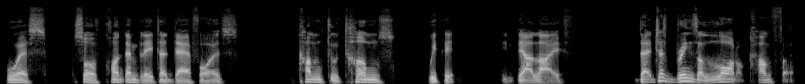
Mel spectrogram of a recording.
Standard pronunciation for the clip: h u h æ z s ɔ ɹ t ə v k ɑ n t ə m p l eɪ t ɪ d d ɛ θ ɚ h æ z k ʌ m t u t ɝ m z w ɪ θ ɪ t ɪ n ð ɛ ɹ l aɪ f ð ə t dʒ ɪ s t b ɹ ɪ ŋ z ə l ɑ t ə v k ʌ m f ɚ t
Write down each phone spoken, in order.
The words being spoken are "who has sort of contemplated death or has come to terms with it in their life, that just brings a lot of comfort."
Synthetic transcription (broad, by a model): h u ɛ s ɔ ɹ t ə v k ɑ n t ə m p l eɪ t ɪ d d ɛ f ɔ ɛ s k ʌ m t u t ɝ m s w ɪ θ ɪ t ɪ n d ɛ l aɪ f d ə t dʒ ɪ s b ɹ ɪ ŋ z ə l ɑ t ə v k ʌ m f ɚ t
